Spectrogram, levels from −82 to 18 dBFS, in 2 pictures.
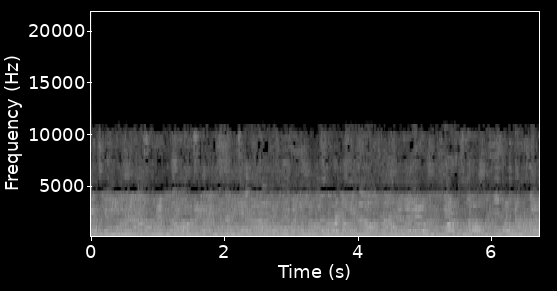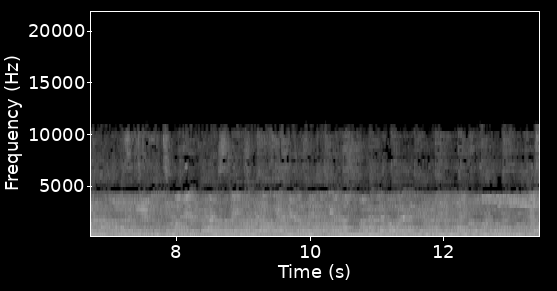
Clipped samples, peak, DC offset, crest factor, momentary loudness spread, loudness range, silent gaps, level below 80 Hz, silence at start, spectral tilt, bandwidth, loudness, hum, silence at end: under 0.1%; -4 dBFS; under 0.1%; 14 dB; 1 LU; 0 LU; none; -24 dBFS; 0 s; -5 dB/octave; 11.5 kHz; -18 LUFS; none; 0 s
